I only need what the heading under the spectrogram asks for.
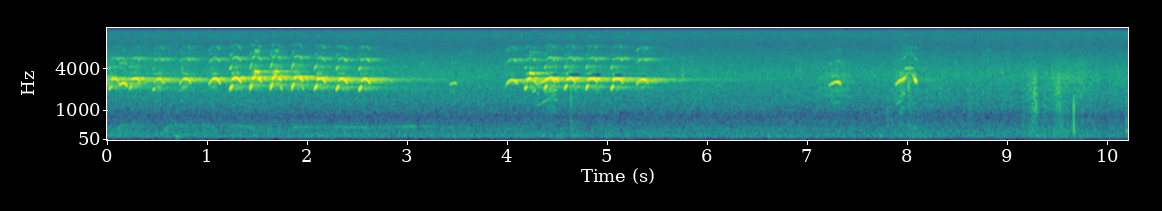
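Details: Young ospreys at an Estonian nest on 9 August 2021, as one youngster arrives with a big fish, filmed by a live nest camera: two bursts of rapid, high whistled chirping, then scattered single chirps over low background rumble.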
